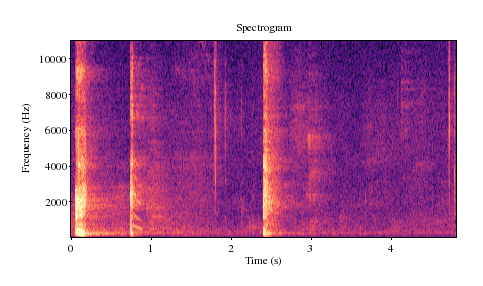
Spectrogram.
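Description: A few scattered coughs and throat clearings from a church congregation during a Sunday service, spaced apart with quiet between them.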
